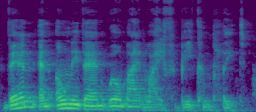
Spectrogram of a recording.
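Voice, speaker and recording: A man's voice: low-pitched, expressive, measured pace, a little mellow, reverberant. A man doing a timid, awkward lonely guy. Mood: wistful. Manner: hesitant, meek.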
